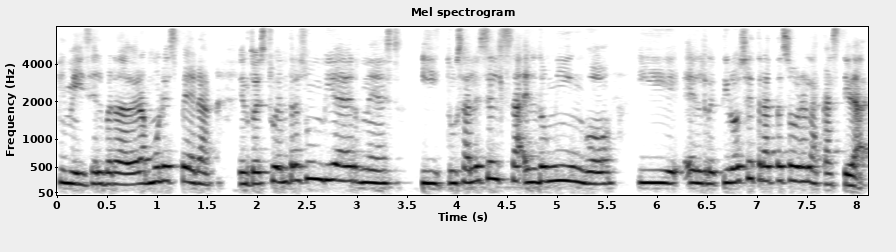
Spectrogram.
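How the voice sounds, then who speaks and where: A woman telling her personal faith testimony in casual conversation, animated and quick to laugh as she acts out what people said. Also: a little high, slightly rough. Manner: animated storytelling, laughs often, acts out dialogue.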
